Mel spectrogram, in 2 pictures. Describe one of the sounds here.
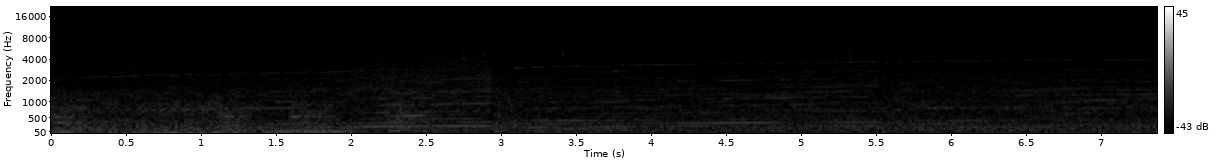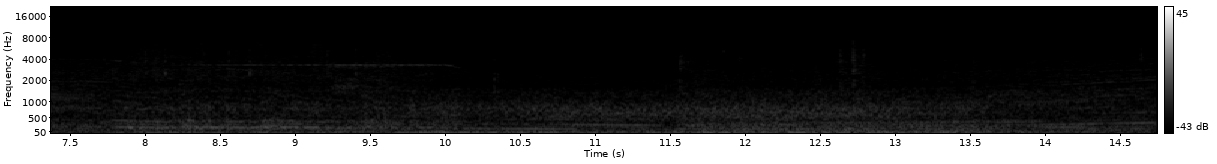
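A racing car engine revs and shifts gears steadily.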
